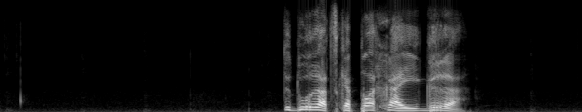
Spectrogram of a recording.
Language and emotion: Russian, angry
